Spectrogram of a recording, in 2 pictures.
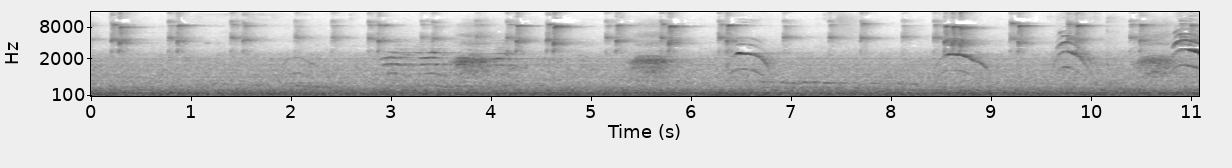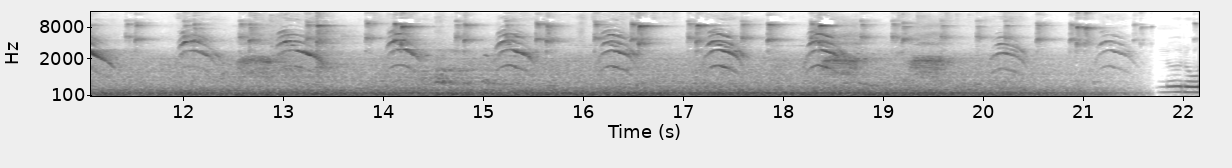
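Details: Abandoned kitten near its injured mother cat gives many high, arching mews, rising then falling, repeated every second or two, while a woman speaks softly in Hindi and English, coaxing it toward its mother, over steady insect chirping.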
